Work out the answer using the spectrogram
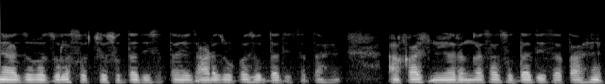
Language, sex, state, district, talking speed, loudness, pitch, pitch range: Marathi, male, Maharashtra, Nagpur, 150 wpm, -20 LUFS, 105 Hz, 105-110 Hz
